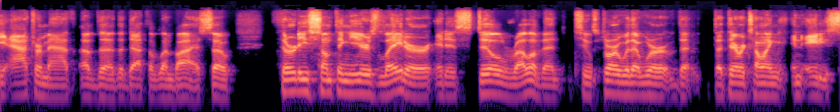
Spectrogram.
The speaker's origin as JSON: {"language": "English", "region": "Virginia", "country": "United States", "said": "I'm from near where Len Bias is from. He's from PG County. I'm from Virginia, from the other end of the state."}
